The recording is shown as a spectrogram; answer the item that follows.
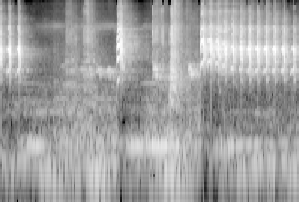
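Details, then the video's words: Caged long-tailed shrike kept as a master bird for training other songbirds, giving bursts of high, fast chattering notes, ending in a rapid rattling series of sharp repeated chips, with a low steady hum behind. "MASTERAN BURUNG CENDET"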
